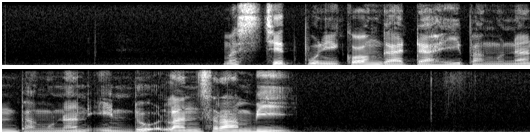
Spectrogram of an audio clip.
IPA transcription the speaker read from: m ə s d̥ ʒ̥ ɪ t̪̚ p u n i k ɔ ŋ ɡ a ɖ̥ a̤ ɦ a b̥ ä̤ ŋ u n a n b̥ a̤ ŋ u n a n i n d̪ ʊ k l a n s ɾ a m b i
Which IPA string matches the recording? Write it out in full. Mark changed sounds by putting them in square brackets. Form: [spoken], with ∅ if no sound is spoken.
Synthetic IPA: m ə s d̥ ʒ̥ ɪ t̪̚ p u n i k ɔ ŋ ɡ a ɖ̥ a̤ ɦ [i] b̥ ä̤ ŋ u n a n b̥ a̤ ŋ u n a n i n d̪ ʊ [ʔ] l a n s ɾ a m b i

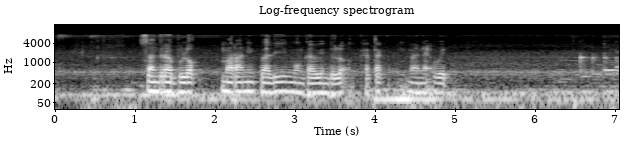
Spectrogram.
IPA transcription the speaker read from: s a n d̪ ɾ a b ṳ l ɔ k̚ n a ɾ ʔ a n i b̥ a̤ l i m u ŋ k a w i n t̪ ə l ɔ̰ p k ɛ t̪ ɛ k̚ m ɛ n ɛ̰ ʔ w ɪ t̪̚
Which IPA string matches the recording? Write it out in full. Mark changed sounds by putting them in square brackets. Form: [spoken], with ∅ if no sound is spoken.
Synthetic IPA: s a n d̪ ɾ a b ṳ l ɔ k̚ [m] a ɾ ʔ a n i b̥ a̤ l i m u ŋ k a w i n [d̪] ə l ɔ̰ [ʔ] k ɛ t̪ ɛ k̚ m ɛ n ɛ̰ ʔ w ɪ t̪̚

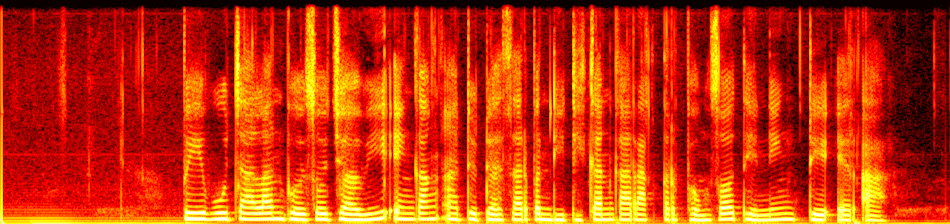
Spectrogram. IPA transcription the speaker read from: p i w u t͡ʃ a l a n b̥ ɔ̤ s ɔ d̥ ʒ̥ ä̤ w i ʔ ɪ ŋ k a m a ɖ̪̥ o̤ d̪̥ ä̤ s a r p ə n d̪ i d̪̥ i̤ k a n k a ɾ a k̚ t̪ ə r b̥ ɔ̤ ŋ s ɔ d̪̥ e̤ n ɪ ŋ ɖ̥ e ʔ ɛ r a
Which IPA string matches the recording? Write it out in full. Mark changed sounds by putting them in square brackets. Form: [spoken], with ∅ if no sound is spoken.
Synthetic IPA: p i w u t͡ʃ a l a n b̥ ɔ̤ s ɔ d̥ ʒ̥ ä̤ w i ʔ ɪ ŋ k a [ŋ] a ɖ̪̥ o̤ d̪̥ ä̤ s a r p ə n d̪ i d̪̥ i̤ k a n k a ɾ a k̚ t̪ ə r b̥ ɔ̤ ŋ s ɔ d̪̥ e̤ n ɪ ŋ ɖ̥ e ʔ ɛ r a

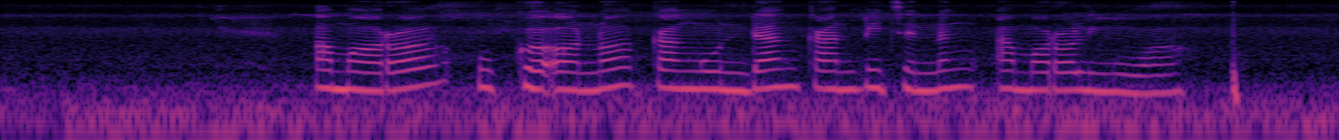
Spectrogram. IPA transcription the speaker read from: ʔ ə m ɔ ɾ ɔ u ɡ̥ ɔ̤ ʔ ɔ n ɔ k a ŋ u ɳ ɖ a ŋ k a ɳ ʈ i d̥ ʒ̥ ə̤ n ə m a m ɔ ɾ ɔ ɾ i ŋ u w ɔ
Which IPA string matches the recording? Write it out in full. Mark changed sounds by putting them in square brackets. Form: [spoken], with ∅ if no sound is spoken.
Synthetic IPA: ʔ [a] m ɔ ɾ ɔ u ɡ̥ ɔ̤ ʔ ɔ n ɔ k a ŋ u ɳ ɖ a ŋ k a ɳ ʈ i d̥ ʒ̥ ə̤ n ə [ŋ] a m ɔ ɾ ɔ [l] i ŋ u w ɔ

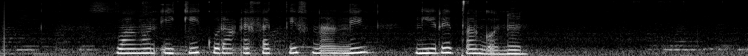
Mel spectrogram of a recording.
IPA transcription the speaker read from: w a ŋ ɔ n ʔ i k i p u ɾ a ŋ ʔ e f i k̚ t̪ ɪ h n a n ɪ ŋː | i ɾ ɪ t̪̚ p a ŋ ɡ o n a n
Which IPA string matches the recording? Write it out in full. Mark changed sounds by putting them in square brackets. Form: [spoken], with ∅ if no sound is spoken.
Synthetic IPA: w a ŋ ɔ n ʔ i k i [k] u ɾ a ŋ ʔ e f [ɛ] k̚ t̪ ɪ [f] n a [ŋ] ɪ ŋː | i ɾ ɪ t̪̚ p a ŋ ɡ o n a n

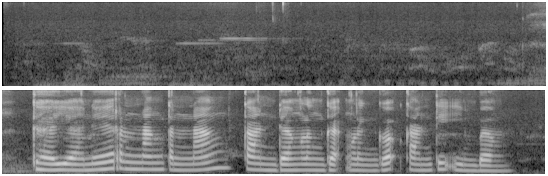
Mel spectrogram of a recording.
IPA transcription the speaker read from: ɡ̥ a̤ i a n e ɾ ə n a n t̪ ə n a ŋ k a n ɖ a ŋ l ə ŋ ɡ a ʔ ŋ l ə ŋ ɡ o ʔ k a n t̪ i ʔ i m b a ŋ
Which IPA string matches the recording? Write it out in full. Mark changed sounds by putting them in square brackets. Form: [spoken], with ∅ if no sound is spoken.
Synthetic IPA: ɡ̥ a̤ [j] a n e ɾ ə n a [ŋ] t̪ ə n a ŋ k a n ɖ a ŋ l ə ŋ ɡ a ʔ ŋ l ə ŋ ɡ [ɔ] ʔ k a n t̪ i ʔ i m b a ŋ

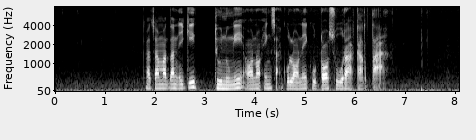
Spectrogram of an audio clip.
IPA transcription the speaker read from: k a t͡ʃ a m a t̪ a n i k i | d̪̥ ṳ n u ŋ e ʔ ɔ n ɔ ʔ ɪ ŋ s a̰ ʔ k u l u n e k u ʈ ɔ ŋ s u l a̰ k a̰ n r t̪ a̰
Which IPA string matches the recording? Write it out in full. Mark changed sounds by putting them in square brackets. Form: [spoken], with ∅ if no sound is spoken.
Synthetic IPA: k a t͡ʃ a m a t̪ a n i k i | d̪̥ ṳ n u ŋ e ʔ ɔ n ɔ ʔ ɪ ŋ s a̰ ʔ k u l [ɔ] n e k u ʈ ɔ [∅] s u [ɾ] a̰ k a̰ [∅] r t̪ a̰

